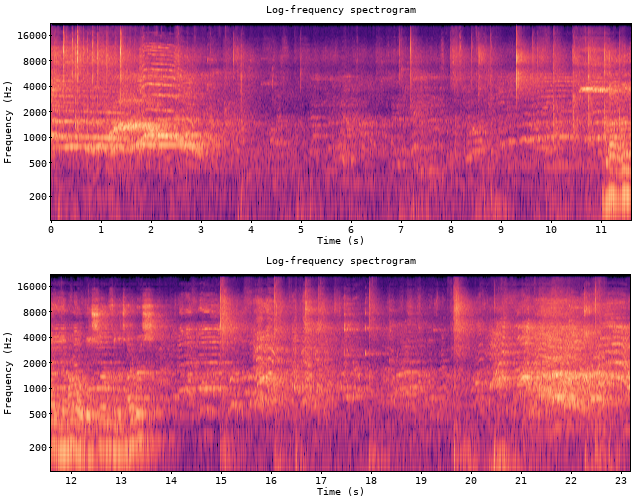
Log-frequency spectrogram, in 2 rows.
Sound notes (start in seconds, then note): 0.0 cheering; 0.0 clapping; 5.8 yelling; 10.5 whistle blowing; 16.0 yelling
